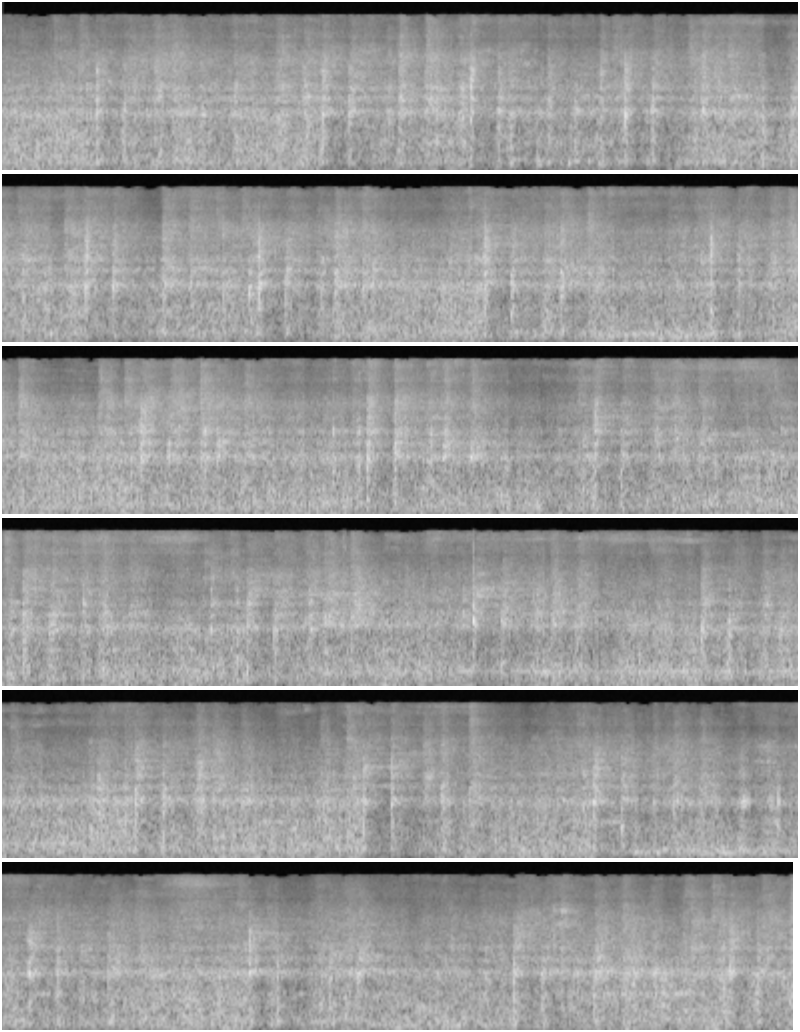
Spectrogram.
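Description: Passenger train coaches running along the track: a steady rumble of wheels on rails, with clickety-clack from the rail joints.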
